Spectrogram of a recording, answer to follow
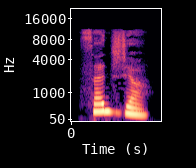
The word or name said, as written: ಸಜ್ಜು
